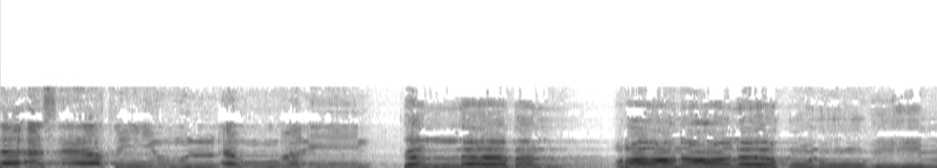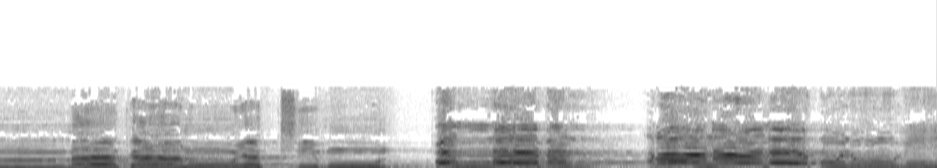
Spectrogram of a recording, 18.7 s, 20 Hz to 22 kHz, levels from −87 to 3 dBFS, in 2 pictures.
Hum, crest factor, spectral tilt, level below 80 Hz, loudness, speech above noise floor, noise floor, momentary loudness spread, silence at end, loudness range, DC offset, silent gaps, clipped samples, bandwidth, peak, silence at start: none; 18 dB; -3 dB/octave; -60 dBFS; -23 LUFS; 26 dB; -47 dBFS; 15 LU; 0 s; 6 LU; under 0.1%; none; under 0.1%; 11 kHz; -8 dBFS; 0 s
